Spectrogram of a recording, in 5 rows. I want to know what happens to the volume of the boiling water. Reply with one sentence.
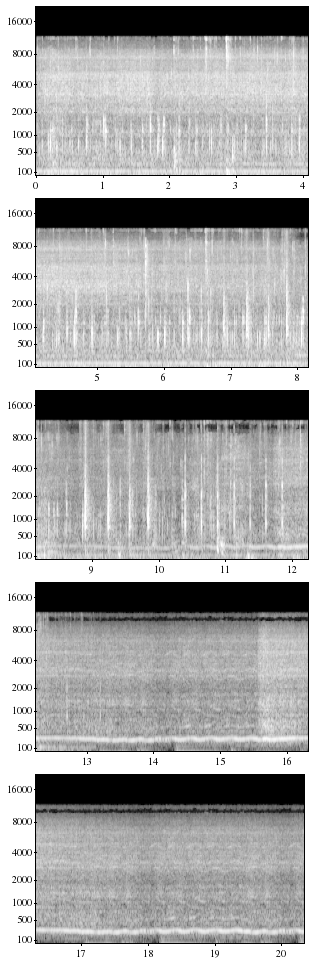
The volume of the boiling water goes down.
